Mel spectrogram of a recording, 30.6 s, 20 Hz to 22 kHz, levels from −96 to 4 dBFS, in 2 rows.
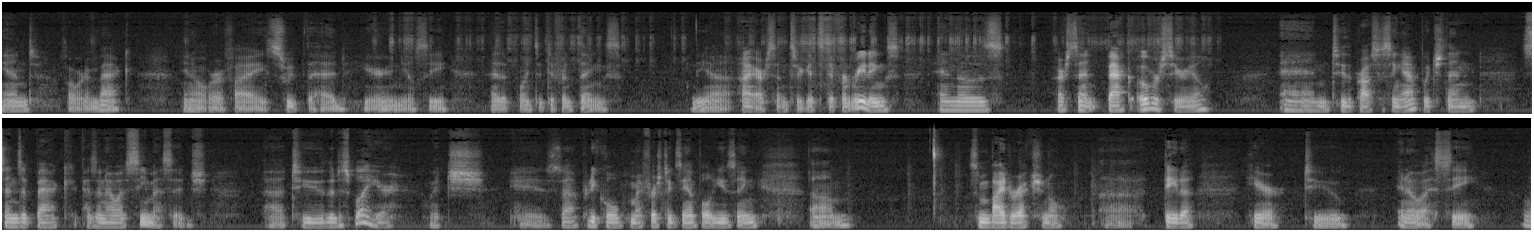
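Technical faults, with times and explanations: Nothing technical jumps out here; the audio just runs along with no faults to point to.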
